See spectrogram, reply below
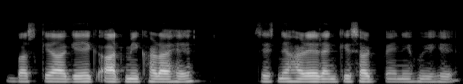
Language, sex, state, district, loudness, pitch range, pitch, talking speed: Hindi, male, Assam, Sonitpur, -20 LUFS, 130-135 Hz, 130 Hz, 195 wpm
